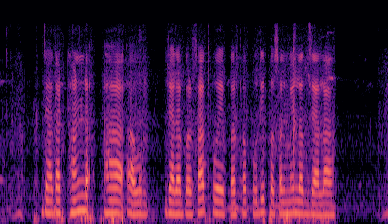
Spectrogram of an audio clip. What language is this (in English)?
Bhojpuri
